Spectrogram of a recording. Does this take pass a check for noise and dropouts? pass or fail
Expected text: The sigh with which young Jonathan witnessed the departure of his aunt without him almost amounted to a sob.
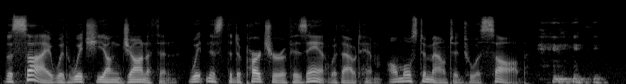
fail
